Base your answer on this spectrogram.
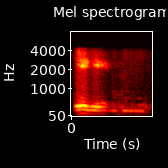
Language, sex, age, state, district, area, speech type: Urdu, male, 18-30, Bihar, Purnia, rural, conversation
